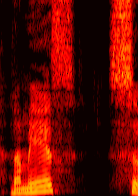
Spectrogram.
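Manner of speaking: रमेश स with a drawn-out hissing s; slow hissing demo of रमेश स; hissing double s. Shown as a demonstration. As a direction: stretch रमेश स slowly, hissing the s twice. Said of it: "दो बार सा सा की sound निकली".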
